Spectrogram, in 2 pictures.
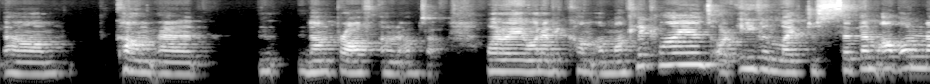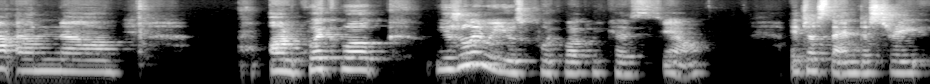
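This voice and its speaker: Chatty woman from Syria, echoey room. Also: medium pitch. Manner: chatty, with many fillers and self-corrections. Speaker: bookkeeping and tax host. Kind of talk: casual live explainer.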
